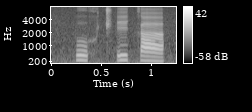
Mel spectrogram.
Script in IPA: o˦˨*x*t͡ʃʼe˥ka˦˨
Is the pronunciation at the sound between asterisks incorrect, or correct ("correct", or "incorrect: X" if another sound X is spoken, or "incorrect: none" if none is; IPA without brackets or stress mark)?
correct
